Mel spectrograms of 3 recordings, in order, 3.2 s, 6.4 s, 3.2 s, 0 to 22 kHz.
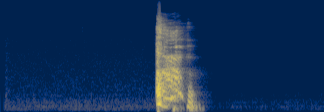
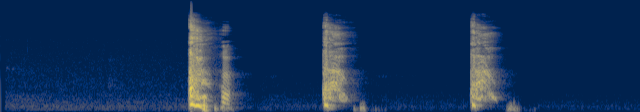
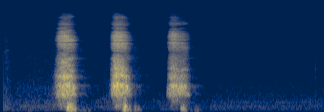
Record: {
  "cough_length": "3.2 s",
  "cough_amplitude": 32768,
  "cough_signal_mean_std_ratio": 0.23,
  "three_cough_length": "6.4 s",
  "three_cough_amplitude": 32767,
  "three_cough_signal_mean_std_ratio": 0.22,
  "exhalation_length": "3.2 s",
  "exhalation_amplitude": 18897,
  "exhalation_signal_mean_std_ratio": 0.31,
  "survey_phase": "beta (2021-08-13 to 2022-03-07)",
  "age": "18-44",
  "gender": "Male",
  "wearing_mask": "No",
  "symptom_none": true,
  "smoker_status": "Ex-smoker",
  "respiratory_condition_asthma": false,
  "respiratory_condition_other": false,
  "recruitment_source": "REACT",
  "submission_delay": "1 day",
  "covid_test_result": "Negative",
  "covid_test_method": "RT-qPCR",
  "covid_ct_value": 40.0,
  "covid_ct_gene": "N gene"
}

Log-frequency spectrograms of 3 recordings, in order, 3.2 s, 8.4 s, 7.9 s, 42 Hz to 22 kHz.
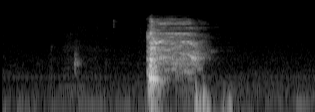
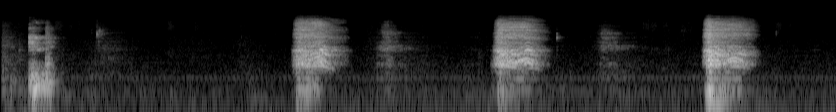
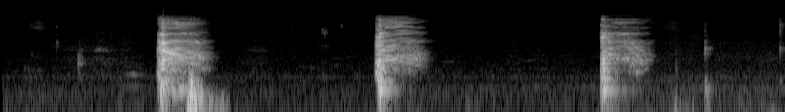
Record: {
  "cough_length": "3.2 s",
  "cough_amplitude": 15237,
  "cough_signal_mean_std_ratio": 0.26,
  "exhalation_length": "8.4 s",
  "exhalation_amplitude": 14038,
  "exhalation_signal_mean_std_ratio": 0.34,
  "three_cough_length": "7.9 s",
  "three_cough_amplitude": 23347,
  "three_cough_signal_mean_std_ratio": 0.26,
  "survey_phase": "beta (2021-08-13 to 2022-03-07)",
  "age": "65+",
  "gender": "Male",
  "wearing_mask": "No",
  "symptom_none": true,
  "smoker_status": "Ex-smoker",
  "respiratory_condition_asthma": true,
  "respiratory_condition_other": false,
  "recruitment_source": "REACT",
  "submission_delay": "1 day",
  "covid_test_result": "Negative",
  "covid_test_method": "RT-qPCR",
  "influenza_a_test_result": "Negative",
  "influenza_b_test_result": "Negative"
}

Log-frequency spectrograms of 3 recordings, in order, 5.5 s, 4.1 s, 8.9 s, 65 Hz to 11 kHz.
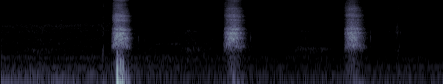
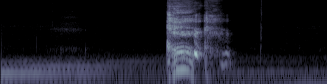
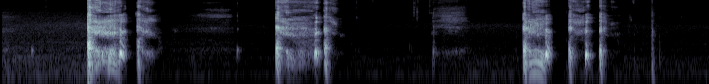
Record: {
  "exhalation_length": "5.5 s",
  "exhalation_amplitude": 7935,
  "exhalation_signal_mean_std_ratio": 0.23,
  "cough_length": "4.1 s",
  "cough_amplitude": 9507,
  "cough_signal_mean_std_ratio": 0.33,
  "three_cough_length": "8.9 s",
  "three_cough_amplitude": 32768,
  "three_cough_signal_mean_std_ratio": 0.27,
  "survey_phase": "beta (2021-08-13 to 2022-03-07)",
  "age": "18-44",
  "gender": "Female",
  "wearing_mask": "No",
  "symptom_cough_any": true,
  "symptom_runny_or_blocked_nose": true,
  "symptom_fatigue": true,
  "symptom_onset": "2 days",
  "smoker_status": "Never smoked",
  "respiratory_condition_asthma": false,
  "respiratory_condition_other": false,
  "recruitment_source": "Test and Trace",
  "submission_delay": "1 day",
  "covid_test_result": "Positive",
  "covid_test_method": "RT-qPCR",
  "covid_ct_value": 18.8,
  "covid_ct_gene": "N gene",
  "covid_ct_mean": 18.8,
  "covid_viral_load": "670000 copies/ml",
  "covid_viral_load_category": "Low viral load (10K-1M copies/ml)"
}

